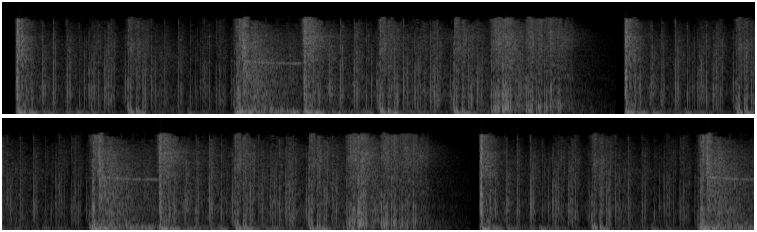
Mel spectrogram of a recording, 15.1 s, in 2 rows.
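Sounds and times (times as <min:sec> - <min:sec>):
fireworks bangs and crackles: 0:00.1 - 0:15.0
firework whistle: 0:02.3 - 0:03.4, 0:08.4 - 0:09.7.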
